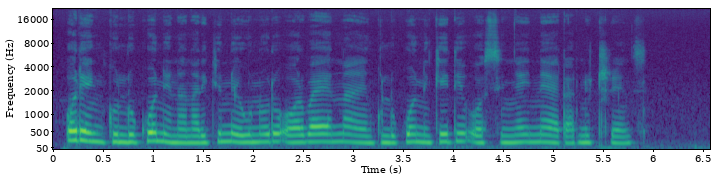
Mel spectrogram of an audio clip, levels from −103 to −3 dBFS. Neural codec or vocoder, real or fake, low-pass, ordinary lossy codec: none; real; none; none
